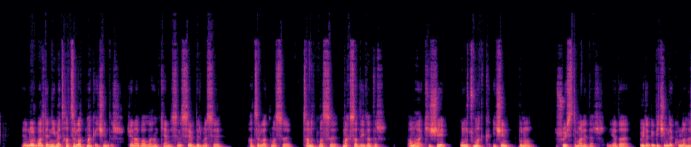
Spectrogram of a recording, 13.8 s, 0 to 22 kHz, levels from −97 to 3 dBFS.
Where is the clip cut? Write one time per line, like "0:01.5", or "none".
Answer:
none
